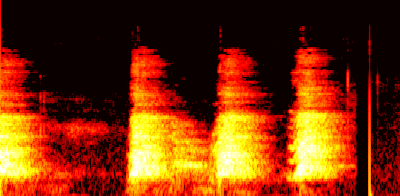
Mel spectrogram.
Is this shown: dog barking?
yes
